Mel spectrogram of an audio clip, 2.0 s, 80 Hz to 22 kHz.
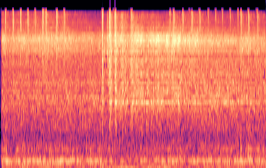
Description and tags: This is loop 128 in a series of 135 loops that belong together. They all have a deep dubspace feel in 1 bar 4/4 at 60 bpm and belong to the "Convoloops pack 02 - bare bone dubspace 60 bpm" sample pack. They all have the same name: "convoluted bare bone loop 60 bpm"
with three numbers as suffix. The first of the three numbers indicates
a group of samples with a similar sound and feel. The most rhythmic
ones are these with 1 till 4 as last number in the suffix and these
with 5 till 8 are more effects. Finally number 9 as the last number in
the suffix is the start of the delay and/or reverb
tail of the previous loop. The second number separates variations in
pitch of the initial loop before any processing is applied. Of these
variations number 5 is more granular & experimental. All loops were
created using the microtonik VSTi.
I took the bare bones preset and convoluted it with some variations of
itself. After this process I added some more convolution with another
